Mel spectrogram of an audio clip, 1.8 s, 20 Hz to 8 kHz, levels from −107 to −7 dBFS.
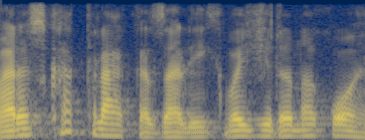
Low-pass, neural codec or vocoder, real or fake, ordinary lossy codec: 7.2 kHz; none; real; none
